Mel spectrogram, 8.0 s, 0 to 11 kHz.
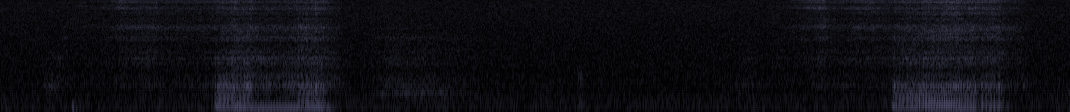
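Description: Two rough, buzzing snores about five seconds apart, roughly 12 breaths a minute, with quiet breathing between; regular snoring.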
